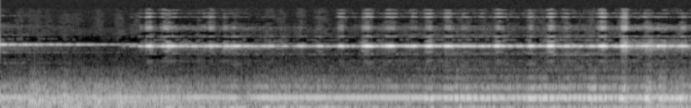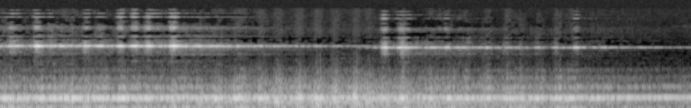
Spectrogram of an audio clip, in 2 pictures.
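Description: Mutable Instruments modular synthesizer music: a steady low drone is held throughout, with a thin high tone above it that steps slightly lower about a second in and again near the end. Sparse faint high ticks and a grainy low texture swell a little in the middle.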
